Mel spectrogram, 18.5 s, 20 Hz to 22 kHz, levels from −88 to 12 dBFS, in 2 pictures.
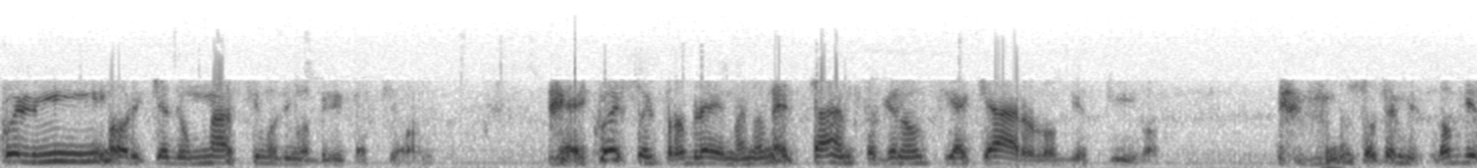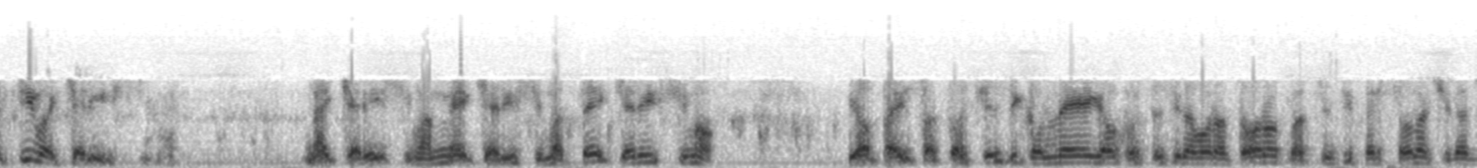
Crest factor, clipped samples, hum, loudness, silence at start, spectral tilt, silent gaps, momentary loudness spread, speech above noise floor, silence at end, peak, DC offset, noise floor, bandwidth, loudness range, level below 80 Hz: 16 dB; under 0.1%; none; -15 LUFS; 0 s; -8.5 dB/octave; none; 12 LU; 32 dB; 0 s; 0 dBFS; under 0.1%; -47 dBFS; 6.4 kHz; 4 LU; -52 dBFS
